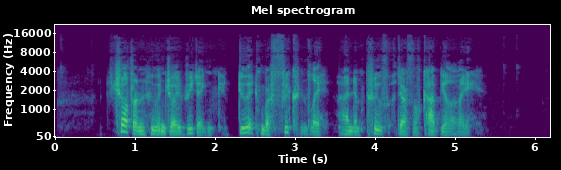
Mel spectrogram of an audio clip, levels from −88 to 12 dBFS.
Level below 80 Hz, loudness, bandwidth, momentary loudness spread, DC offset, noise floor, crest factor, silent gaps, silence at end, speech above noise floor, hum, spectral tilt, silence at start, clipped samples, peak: -64 dBFS; -21 LUFS; 16 kHz; 10 LU; under 0.1%; -67 dBFS; 20 dB; none; 0.9 s; 46 dB; none; -5.5 dB/octave; 0.7 s; under 0.1%; -2 dBFS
